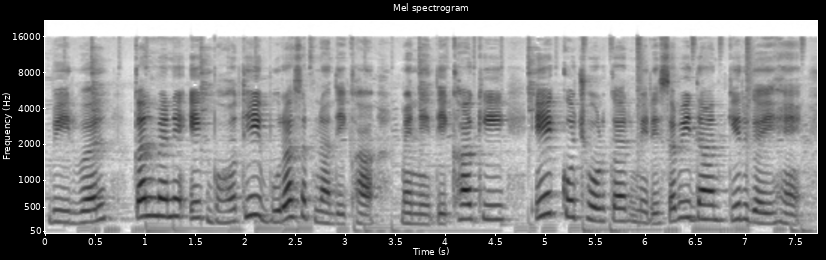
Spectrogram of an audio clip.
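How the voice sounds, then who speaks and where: A woman's voice: fairly high pitch, expressive, a little slow, darkish tone, faint music behind. A woman voicing a troubled, commanding male emperor who addresses his subjects imperiously in a storybook tale. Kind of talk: storybook character dialogue.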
